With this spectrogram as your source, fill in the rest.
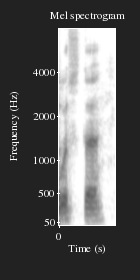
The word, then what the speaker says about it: Worcestershire: beer, 1 tablespoon of Worcestershire. Worcester sauce. Worcestershire. Worcestershire Worcestershire. sauce. Worcester. There It's you just go. Worcester. Worcestershire. It's spelled 1 Worcestershire, but it's tablespoon pronounced of Worcester. Worcestershire. No, just Worcester.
